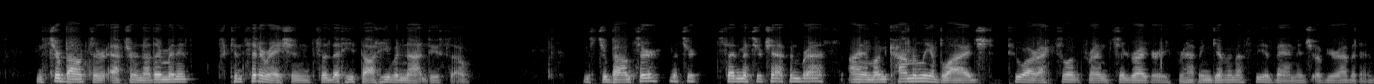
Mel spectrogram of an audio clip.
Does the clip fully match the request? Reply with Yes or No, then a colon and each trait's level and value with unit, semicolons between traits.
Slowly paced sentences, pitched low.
No: average, 170 wpm; low, 105 Hz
